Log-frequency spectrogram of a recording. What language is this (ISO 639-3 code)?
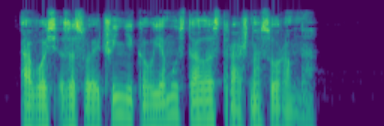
bel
